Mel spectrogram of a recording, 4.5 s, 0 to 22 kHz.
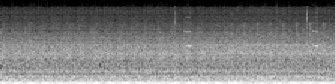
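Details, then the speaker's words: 2001 Chevrolet Duramax 6.6 diesel idle with number 6 injector disabled by scan tool: steady, rough-edged idle with the tapping gone, confirming injector 6 as the faulty tapping source; balance rate -7.1, out of range. "So we're gonna disable it one more time. And again, this is to confirm the tapping coming from injector number 6."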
